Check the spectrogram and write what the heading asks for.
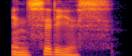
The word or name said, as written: insidious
